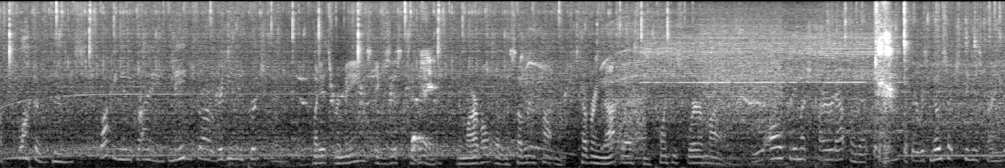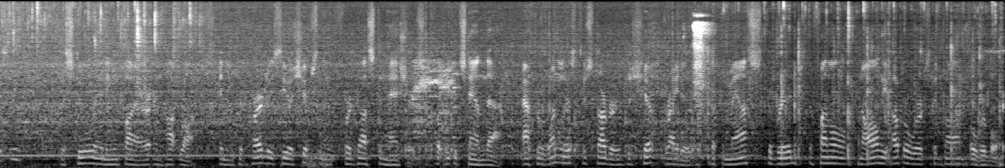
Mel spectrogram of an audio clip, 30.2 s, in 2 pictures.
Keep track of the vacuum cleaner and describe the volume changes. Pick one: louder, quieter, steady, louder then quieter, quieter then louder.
quieter.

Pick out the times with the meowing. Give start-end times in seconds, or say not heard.
3.4-5.1, 10.7-12.5, 21.2-22.1.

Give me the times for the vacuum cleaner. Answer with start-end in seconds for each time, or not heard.
0.0-26.6.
